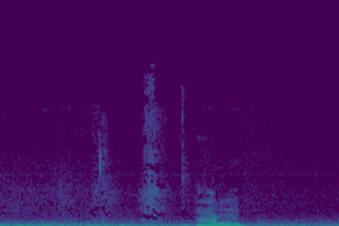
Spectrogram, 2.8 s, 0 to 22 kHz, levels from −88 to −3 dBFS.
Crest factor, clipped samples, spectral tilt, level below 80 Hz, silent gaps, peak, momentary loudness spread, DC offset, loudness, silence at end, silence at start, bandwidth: 16 dB; under 0.1%; -6 dB/octave; -54 dBFS; none; -34 dBFS; 13 LU; under 0.1%; -52 LUFS; 0 s; 0 s; 14 kHz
